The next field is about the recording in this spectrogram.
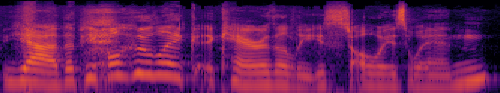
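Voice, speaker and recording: A woman's voice: mid-range voice, sing-song, measured pace, slight background noise. Effusive woman chatting on a podcast. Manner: effusive reactions, gushing. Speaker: podcast co-host. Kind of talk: casual TV recap podcast chat.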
